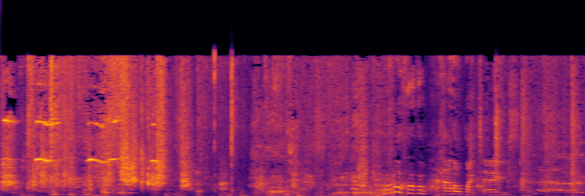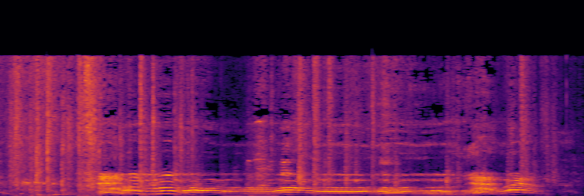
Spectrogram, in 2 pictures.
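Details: Male Siberian Husky, excited that his best friend is coming over, vocalising at home: a person speaks at first, then the dog breaks into a sustained wavering, yodelling whine-howl that rises and dips repeatedly over about four seconds.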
